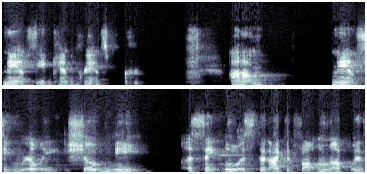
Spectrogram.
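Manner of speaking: close to tears, choked-up voice catching. Talking about the most important mentors, nancy and ken cransford, about to cry. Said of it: "I'm going to cry now".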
